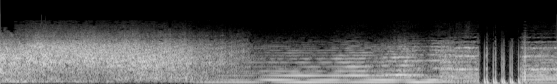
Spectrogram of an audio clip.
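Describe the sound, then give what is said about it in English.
A dramatized explosion of a great jagged streak of fire: a loud, broad roaring rush that fades into a low droning hum, followed near the end by a few rapid, stuttering pulses. “a great jagged streak of fire, exploded and disappeared.”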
